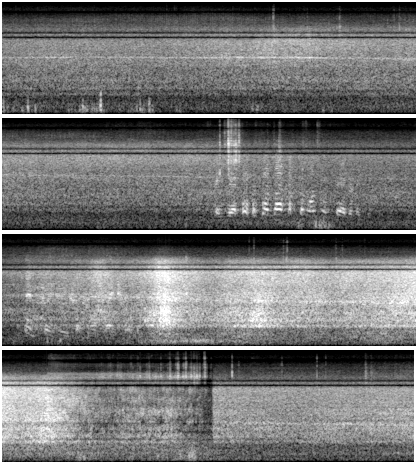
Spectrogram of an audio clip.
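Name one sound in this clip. A jet airliner's engines roar loudly.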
